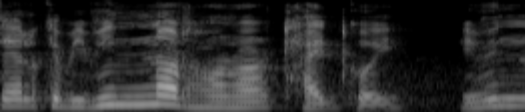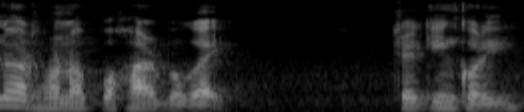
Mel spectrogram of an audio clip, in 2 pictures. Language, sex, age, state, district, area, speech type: Assamese, male, 18-30, Assam, Goalpara, urban, spontaneous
